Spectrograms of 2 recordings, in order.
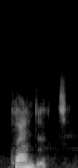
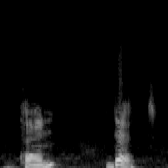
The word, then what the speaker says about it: conduct: For instance, the word conduct, which consists of two syllables, conduct, may be pronounced with the stress on the first syllable as conduct, conduct, conduct as a noun, or with a stress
